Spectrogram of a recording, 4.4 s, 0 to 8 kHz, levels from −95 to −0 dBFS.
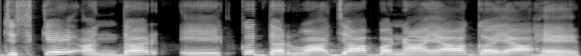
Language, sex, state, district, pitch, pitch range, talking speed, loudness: Hindi, female, Madhya Pradesh, Dhar, 250 Hz, 230-270 Hz, 95 wpm, -13 LUFS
